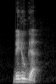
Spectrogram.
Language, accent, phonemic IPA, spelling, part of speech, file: French, France, /be.lu.ɡa/, bélouga, noun, LL-Q150 (fra)-bélouga.wav
- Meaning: alternative form of belouga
